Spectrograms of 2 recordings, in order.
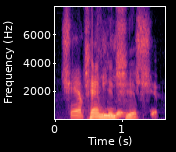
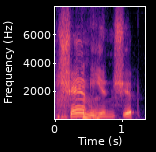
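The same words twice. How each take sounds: First: The p sound is clearly pronounced. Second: The p sound is dropped or unclear. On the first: The speaker calls it right. "There are two P's in that word" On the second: The speaker calls it wrong. "It's not championship"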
